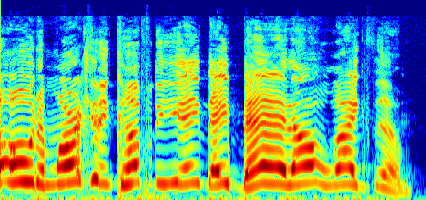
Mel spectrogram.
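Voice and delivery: whiny complaining. Retold or imitated. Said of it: "you say".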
